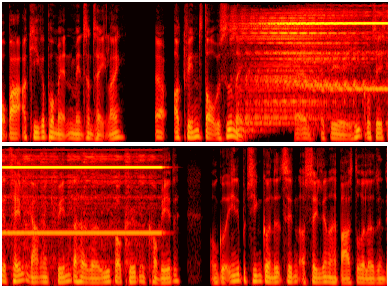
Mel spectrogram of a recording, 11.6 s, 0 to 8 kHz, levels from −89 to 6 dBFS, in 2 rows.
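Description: Feedback howl, 3.42 to 8.52 s: the microphone-to-loudspeaker loop gains level each pass, with repeats about 150 ms apart, swelling into a tone near 5 kHz that peaks about 16 dB over the speech.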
